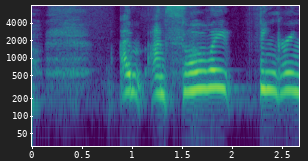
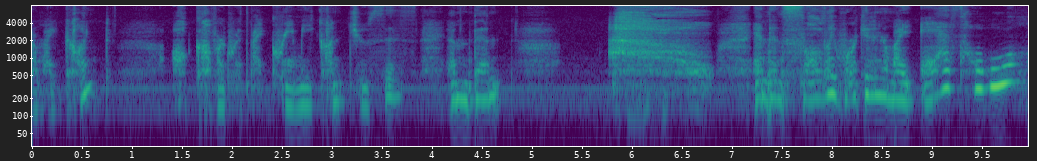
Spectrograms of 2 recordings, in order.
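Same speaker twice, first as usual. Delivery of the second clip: sultry whisper; 6 semitones lower, 14 dB quieter than usual. Acted. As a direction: whisper it seductively.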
